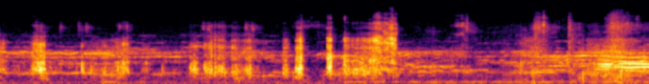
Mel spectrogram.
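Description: Faint rustling of shrub leaves and twigs brushing past, with a few light clicks and steps, over faint steady tones like distant music.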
